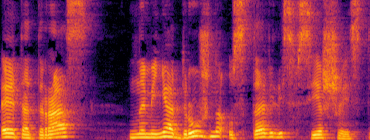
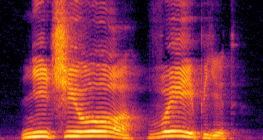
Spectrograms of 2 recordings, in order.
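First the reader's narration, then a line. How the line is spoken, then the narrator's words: Menacing drawl. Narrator (Russian): угрожающе протянул Бычков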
